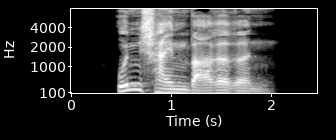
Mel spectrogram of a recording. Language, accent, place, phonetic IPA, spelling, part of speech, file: German, Germany, Berlin, [ˈʊnˌʃaɪ̯nbaːʁəʁən], unscheinbareren, adjective, De-unscheinbareren.ogg
- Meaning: inflection of unscheinbar: 1. strong genitive masculine/neuter singular comparative degree 2. weak/mixed genitive/dative all-gender singular comparative degree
